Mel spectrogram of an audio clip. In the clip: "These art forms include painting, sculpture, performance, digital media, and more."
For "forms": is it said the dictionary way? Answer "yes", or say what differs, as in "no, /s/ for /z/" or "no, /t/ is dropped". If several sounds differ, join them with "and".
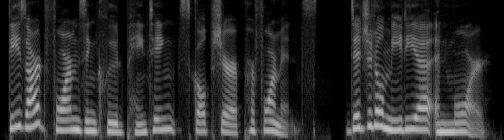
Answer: yes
